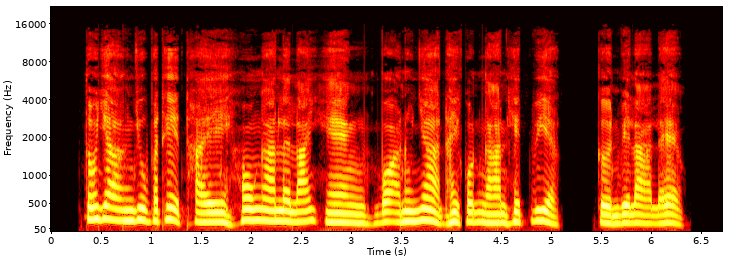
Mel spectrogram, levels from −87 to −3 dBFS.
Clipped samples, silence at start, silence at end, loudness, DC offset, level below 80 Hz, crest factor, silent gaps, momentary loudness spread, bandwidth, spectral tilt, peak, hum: under 0.1%; 0.35 s; 0.4 s; -15 LUFS; under 0.1%; -58 dBFS; 12 dB; 5.20-5.40 s; 5 LU; 14.5 kHz; -7 dB/octave; -2 dBFS; none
